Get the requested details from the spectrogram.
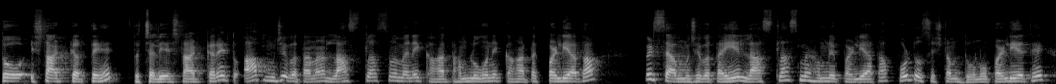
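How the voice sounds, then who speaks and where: A man teaching a biology class, unwell with a fever, who keeps asking questions and repeating the answers slowly. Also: a little high, darkish tone. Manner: call-and-response questioning, repeats key terms slowly. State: feverish, speaking slower than usual. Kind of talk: online class lecture.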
